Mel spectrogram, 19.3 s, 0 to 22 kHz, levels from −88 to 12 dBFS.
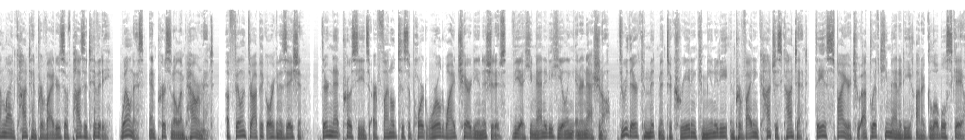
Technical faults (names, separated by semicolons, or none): computer activity noise; dropped buffer (overrun)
